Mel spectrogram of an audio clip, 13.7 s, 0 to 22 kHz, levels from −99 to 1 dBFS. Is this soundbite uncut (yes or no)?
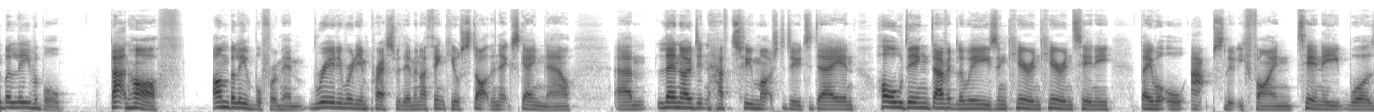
no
